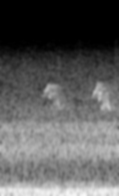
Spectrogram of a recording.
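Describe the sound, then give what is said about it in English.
Two brief, faint bird chirps sound about half a second apart over a steady low outdoor rumble beside a dirt path, with no one speaking. “We got birds chirping and blurping.”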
